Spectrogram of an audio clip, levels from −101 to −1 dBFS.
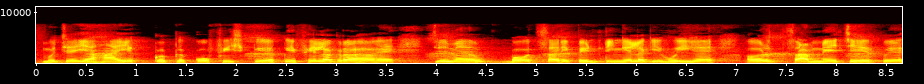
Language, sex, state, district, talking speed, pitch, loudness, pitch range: Hindi, female, Maharashtra, Washim, 145 wpm, 205 Hz, -16 LUFS, 190-215 Hz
